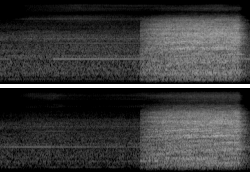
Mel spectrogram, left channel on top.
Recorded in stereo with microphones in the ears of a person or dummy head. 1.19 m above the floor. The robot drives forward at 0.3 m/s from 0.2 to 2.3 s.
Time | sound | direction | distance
1.4 | a hair dryer | 15° left (ahead or behind) | 0.6 m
